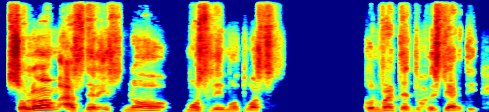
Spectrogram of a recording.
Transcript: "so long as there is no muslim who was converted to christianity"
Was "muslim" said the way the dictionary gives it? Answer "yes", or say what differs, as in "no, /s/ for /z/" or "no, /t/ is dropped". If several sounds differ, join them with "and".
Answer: no, /s/ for /z/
